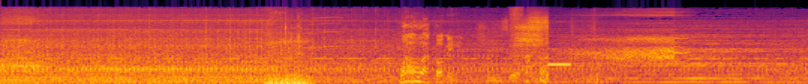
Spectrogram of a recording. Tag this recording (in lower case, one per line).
music
outside, rural or natural
speech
